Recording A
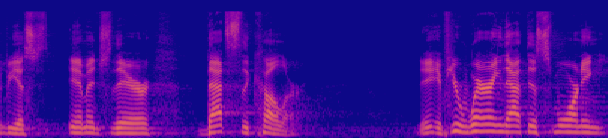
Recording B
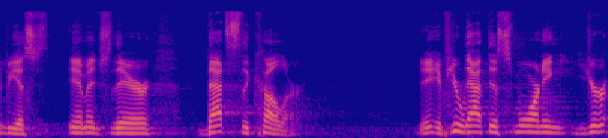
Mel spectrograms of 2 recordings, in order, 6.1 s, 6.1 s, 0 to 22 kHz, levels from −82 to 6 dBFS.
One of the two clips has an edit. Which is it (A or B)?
B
